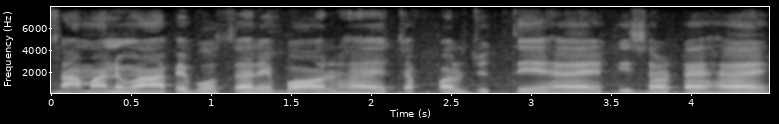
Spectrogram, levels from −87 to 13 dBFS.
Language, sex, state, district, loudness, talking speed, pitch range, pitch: Hindi, male, Maharashtra, Gondia, -15 LUFS, 175 wpm, 145-150 Hz, 150 Hz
